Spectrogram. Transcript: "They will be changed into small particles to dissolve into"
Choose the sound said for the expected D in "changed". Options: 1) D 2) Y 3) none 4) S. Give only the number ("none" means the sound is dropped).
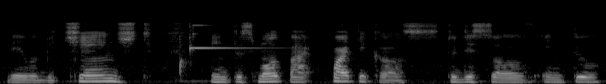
1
